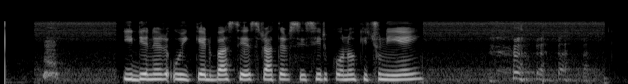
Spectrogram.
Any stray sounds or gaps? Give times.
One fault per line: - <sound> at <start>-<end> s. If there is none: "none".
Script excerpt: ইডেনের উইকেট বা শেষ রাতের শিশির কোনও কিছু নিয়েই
- bark at 0.4-0.7 s
- laugh at 4.9-6.0 s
